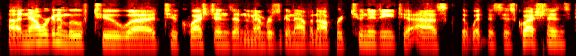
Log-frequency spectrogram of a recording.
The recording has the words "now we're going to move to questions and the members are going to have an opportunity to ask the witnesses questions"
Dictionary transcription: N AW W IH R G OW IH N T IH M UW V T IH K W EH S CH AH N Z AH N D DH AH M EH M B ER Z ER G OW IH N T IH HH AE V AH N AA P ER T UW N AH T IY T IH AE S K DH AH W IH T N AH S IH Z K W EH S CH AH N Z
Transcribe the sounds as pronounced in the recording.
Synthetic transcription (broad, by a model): N AW W IH R G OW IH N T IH M UW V T IH K W EH S CH AH N Z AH N DH AH M EH M B ER Z ER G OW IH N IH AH V AH N AA P ER T UW N AH T IY T IH AE S K DH AH W IH T N AH S IH Z K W EH S CH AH N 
